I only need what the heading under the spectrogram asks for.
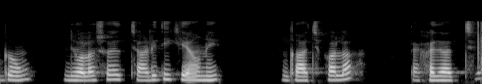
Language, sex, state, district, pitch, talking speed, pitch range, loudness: Bengali, female, West Bengal, Jhargram, 200 Hz, 85 wpm, 190-225 Hz, -18 LUFS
